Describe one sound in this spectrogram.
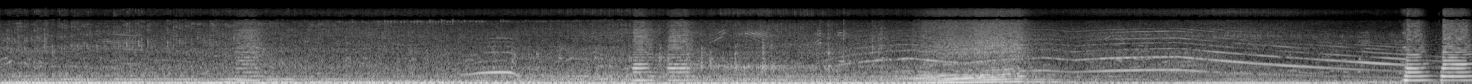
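Old car engines rumble and putter as vehicles drive slowly past.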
